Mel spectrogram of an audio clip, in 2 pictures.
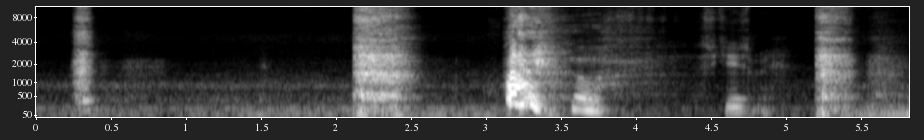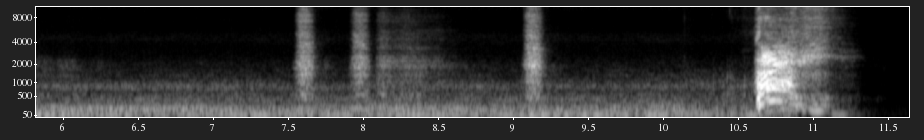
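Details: Allergy sneezing: repeated sneezes, each preceded by an audible gasping build-up, with quiet breathing between.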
